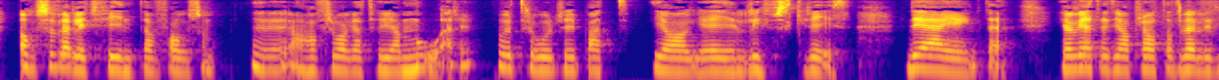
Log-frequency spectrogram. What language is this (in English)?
Swedish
